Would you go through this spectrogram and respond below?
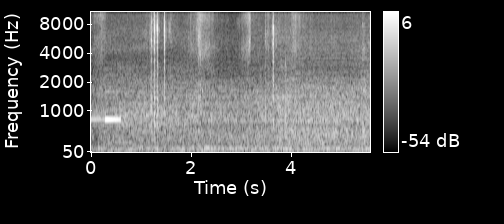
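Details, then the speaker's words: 1998 Ford Contour after a replacement blower motor was installed: a steady, even low hum and airflow rush with no squeal or ticking, working on all speeds, so the resistor is good. Normal blower motor operation. "is good, because If it only worked on high, that would mean that the resistor is bad, but it works on all speeds, so the resistor is good. It's moving air."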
